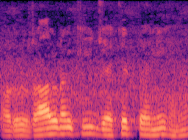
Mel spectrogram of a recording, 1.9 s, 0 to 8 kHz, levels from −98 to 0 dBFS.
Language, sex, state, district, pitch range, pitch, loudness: Hindi, male, Bihar, Darbhanga, 115-140 Hz, 120 Hz, -20 LUFS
